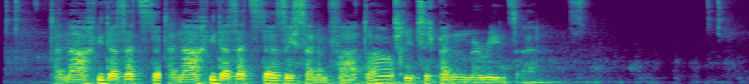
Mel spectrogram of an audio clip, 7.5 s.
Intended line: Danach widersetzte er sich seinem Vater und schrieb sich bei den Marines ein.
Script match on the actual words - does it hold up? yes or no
no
